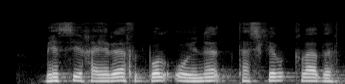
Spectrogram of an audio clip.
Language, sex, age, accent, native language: Uzbek, male, 18-24, Toshkent viloyati, Uzbek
